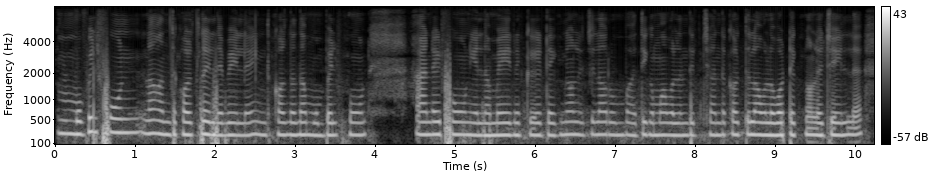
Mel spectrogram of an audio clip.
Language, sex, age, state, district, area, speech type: Tamil, female, 18-30, Tamil Nadu, Mayiladuthurai, urban, spontaneous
